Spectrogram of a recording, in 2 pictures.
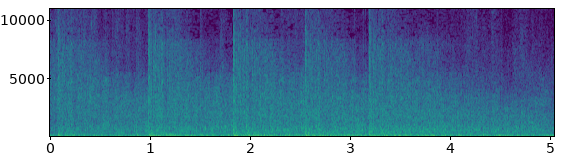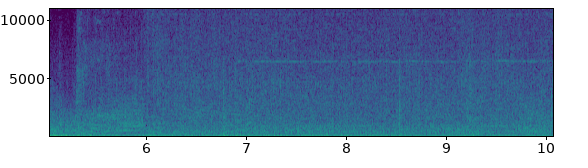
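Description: Edited battle sound effects: dense, continuous gunfire with booms and a rumbling low end, with several sharp blasts in the first five seconds, easing off a little after about six seconds.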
